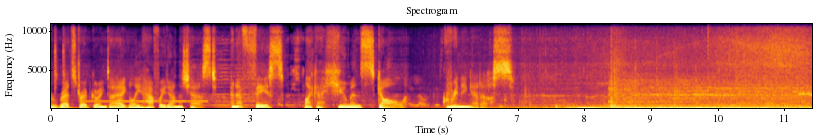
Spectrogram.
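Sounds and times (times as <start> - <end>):
speech: 0.1 - 7.2
tires spinning and churning loose dirt: 5.7 - 11.4
car engine revving while reversing: 6.5 - 11.4.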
